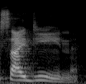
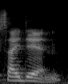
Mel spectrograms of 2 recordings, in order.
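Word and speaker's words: saidin: out that this particular you keep saying side Dean is that how I pronounced I've been sink side in yeah glossary side Dean you can say side in it doesn't matter it's interchangeable this one's okay yeah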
